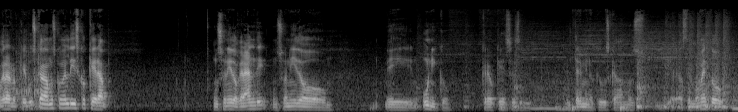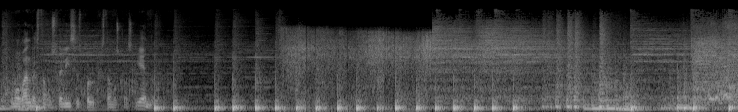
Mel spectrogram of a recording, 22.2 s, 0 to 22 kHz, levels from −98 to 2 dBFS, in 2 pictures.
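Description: From 15.29 s to 17.61 s the sound turns coarse and watery and loses its top end, with the highs cut off at 8 kHz instead of reaching 20 kHz, and it stays at its worst for about 2.25 s before clearing. This is a call bitrate drop: the bandwidth estimate collapsed, and the encoder was forced to code far more crudely, consistent with a fall from around 64 kbps to roughly 8 kbps, narrowing the band until the rate recovered.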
